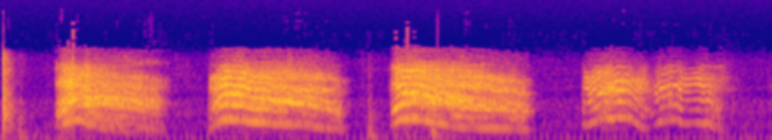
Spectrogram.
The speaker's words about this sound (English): … made a video the following day in which he screams inanely, jumps around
